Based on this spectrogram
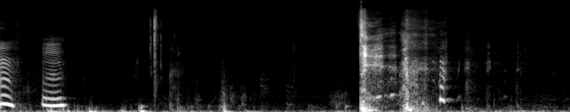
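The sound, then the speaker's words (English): Two sharp coughs burst out one after the other, preceded by a few brief voiced squeaks and hums, otherwise quiet. “Did you just cough on me?”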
